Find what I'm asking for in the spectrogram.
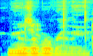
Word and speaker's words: Wheels of Aurelia: We got Just Cause 4 and Wheels of Aurelia. Is that how you would pronounce it? – Yeah, Wheels of Aurelia.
